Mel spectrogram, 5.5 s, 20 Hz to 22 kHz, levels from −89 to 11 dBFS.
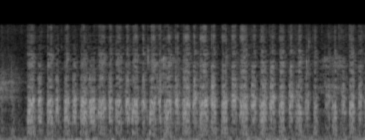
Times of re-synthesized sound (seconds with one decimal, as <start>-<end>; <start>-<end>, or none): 1.4-2.4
